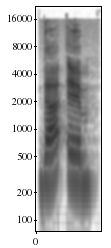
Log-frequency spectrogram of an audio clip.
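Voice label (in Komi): "да эм", Komi, female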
